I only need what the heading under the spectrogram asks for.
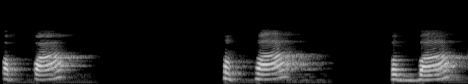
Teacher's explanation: Number 5 होठी धुनियां। इन्हां नूं उचारण समय साडे जिहड़े दोने बुੱਲ ने आपस में जुड़ जाते हैं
